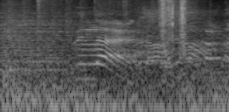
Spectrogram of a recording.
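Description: Dramatic trailer score over a low rumble. A man's voice slides downward about a second in, and sharp impact hits follow near the end.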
